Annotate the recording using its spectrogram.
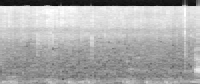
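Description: A steady hiss of outdoor background noise, with faint low voices murmuring under it.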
